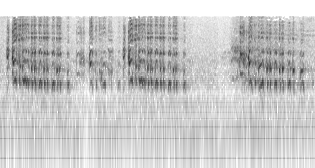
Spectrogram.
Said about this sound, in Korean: 칠면조 울음소리인데요. 사람들이 깔깔대고 웃는 소리 같죠? 영어로는 gobble gobble. 까불까불 까부는 소리. 칠면조가 까부는 소리 같은데요. 네, 까부는 터키. 네, gobble gobble, G-O-B-B-L 이렇게 표현을 하는군요.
